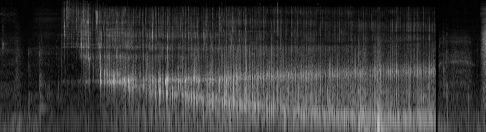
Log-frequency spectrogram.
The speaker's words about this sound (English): First beer is poured out.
